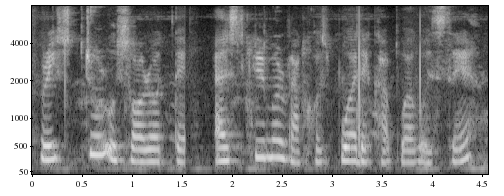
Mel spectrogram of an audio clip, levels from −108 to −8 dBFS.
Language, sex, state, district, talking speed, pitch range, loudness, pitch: Assamese, female, Assam, Sonitpur, 130 wpm, 225-280 Hz, -26 LUFS, 235 Hz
